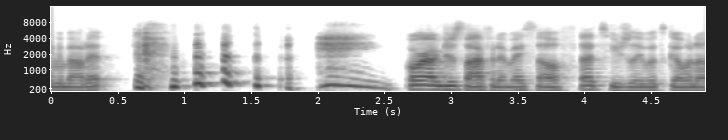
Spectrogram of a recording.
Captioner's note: laughs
